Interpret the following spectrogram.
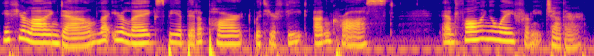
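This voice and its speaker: Guiding a meditation, this woman works as a mindfulness mentor and speaks in a mid-range, animated voice. She instructs gently and at a measured pace, letting each phrase end in a soft breath.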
